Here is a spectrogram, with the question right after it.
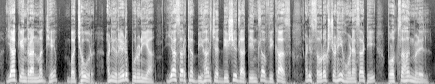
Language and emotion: Marathi, neutral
